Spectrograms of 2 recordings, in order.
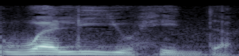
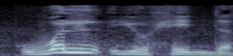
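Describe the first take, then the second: First: The l is followed by a short i vowel. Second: The l is closed with no vowel after it. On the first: The speaker calls it wrong. "Почему не «вали юхидда»?" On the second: The speaker calls it right. "«Валь юхидда» сказано"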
